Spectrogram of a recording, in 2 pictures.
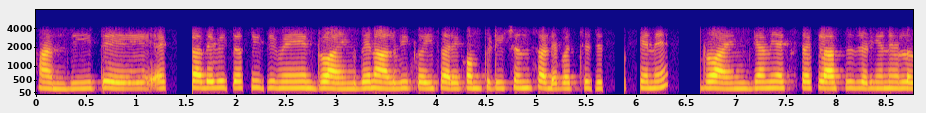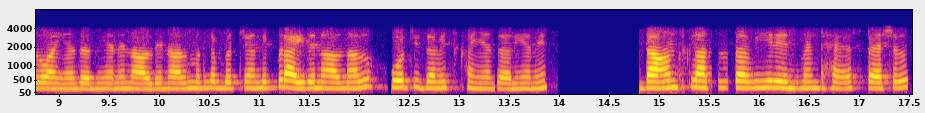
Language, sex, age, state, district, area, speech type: Punjabi, female, 30-45, Punjab, Patiala, rural, conversation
